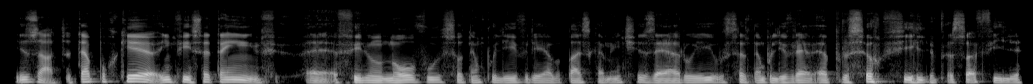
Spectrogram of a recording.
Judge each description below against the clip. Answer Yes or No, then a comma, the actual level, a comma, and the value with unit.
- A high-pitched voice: No, very low, 95 Hz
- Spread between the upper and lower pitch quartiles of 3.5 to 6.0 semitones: No, average, 2.9 semitones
